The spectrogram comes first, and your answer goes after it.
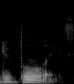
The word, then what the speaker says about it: Du Bois: Du Bois, William Edward Burghardt Du Bois, never pronounced Du DuBois, or the many other pronunciations people give him.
